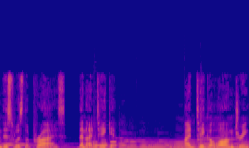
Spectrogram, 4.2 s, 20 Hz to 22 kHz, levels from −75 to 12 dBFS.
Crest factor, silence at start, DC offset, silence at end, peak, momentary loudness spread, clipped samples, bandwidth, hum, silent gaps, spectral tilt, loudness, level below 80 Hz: 20 dB; 0 s; under 0.1%; 0 s; -2 dBFS; 15 LU; under 0.1%; 12 kHz; none; none; -5 dB/octave; -23 LUFS; -40 dBFS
